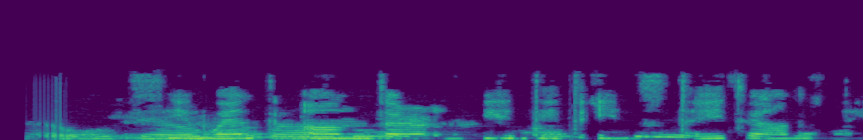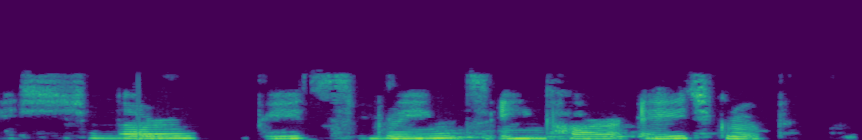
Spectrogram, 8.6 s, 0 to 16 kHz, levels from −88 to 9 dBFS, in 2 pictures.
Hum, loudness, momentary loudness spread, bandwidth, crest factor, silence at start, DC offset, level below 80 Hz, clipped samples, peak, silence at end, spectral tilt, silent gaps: none; -17 LUFS; 12 LU; 7.8 kHz; 16 dB; 0.15 s; under 0.1%; -56 dBFS; under 0.1%; 0 dBFS; 0.05 s; -4.5 dB/octave; 5.36-5.52 s, 8.32-8.46 s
